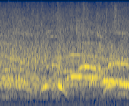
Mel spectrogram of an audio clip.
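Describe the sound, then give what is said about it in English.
A crowd of faith people in a grandstand cheers and applauds steadily, dense clapping blending with rising and falling whoops and shouts from many voices, sustained at an even, loud level throughout. “Somebody shout and give a cheer in the grandstand no matter what you're seeing.”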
